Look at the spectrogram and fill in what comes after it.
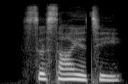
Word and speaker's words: society: Society, S O C I E T Y society，s o 发 s a s，c i 发 s i s，字母 e 发短音 a，ty 读作 t，society，society，它是一个名词，表示社会。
